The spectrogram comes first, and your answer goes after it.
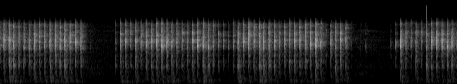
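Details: Wet, freshly felled wood being bowl-turned on a lathe: rapid bursts of sharp clicking chatter between cuts as the gouge bounces on the rough bowl bottom; the noise persists until the bottom is trued smooth.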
